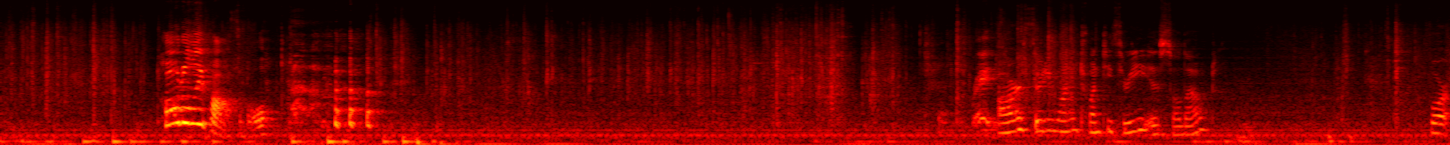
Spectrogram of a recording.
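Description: Plastic packaging crinkles in someone's hands.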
